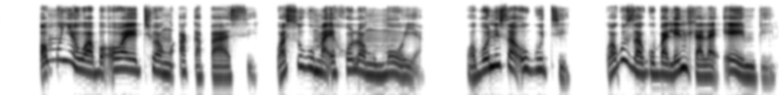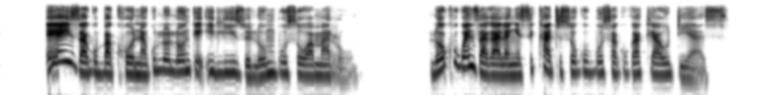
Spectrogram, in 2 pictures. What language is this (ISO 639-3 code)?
nde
